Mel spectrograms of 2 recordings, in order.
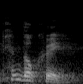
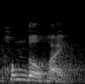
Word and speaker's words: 펑더화이: 그래서 그때 공산당 가운데 가장 잘 싸웠던 장군이 팽덕회, 이제 중국말로 발음하면 펑더화이.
